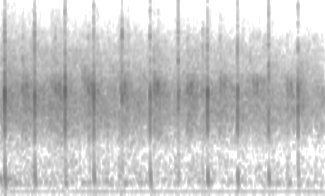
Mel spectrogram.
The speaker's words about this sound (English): Thank you all so much for being present. Let's give them another round of applause as they take their seat.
